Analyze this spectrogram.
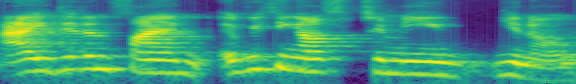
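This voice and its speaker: Fairly high in pitch, a woman speaks with a non-native accent. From Senegal, West Africa. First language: not English. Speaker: physician. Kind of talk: interview.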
